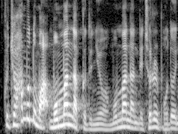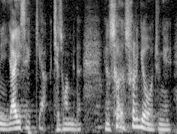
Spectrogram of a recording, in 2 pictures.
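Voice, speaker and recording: A male pastor preaching a sermon, telling a story with animated delivery and acting out the voices of his family. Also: mid-range voice, fairly quick, breathy edge.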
